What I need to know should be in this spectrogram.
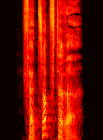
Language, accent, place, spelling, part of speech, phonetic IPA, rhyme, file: German, Germany, Berlin, verzopfterer, adjective, [fɛɐ̯ˈt͡sɔp͡ftəʁɐ], -ɔp͡ftəʁɐ, De-verzopfterer.ogg
- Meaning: inflection of verzopft: 1. strong/mixed nominative masculine singular comparative degree 2. strong genitive/dative feminine singular comparative degree 3. strong genitive plural comparative degree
